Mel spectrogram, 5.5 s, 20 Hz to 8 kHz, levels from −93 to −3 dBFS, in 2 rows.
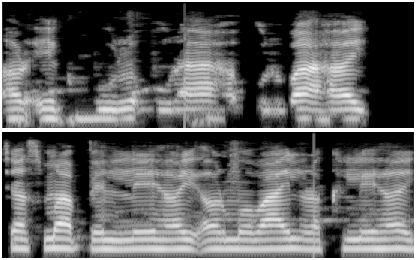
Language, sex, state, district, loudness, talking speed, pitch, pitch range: Hindi, male, Bihar, Sitamarhi, -16 LUFS, 140 wpm, 170 Hz, 165-175 Hz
